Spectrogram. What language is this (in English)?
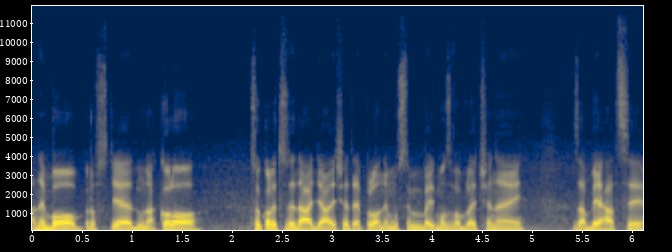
Czech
